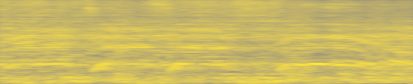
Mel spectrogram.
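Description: Live power metal band playing at full volume, distorted guitars over a drum kit, with a woman singing high notes on top: a few short rising notes, then a longer arching one near the end.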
